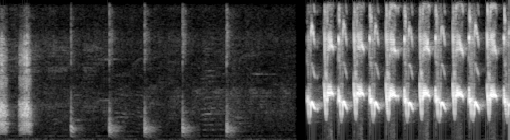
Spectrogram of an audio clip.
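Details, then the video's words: Jalak putih, the black-winged myna, in full vigorous song: a few soft, spaced rasps, then a sudden loud series of harsh, rapidly repeated chatter notes, several per second. "suara jalak putih gacor full isian"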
